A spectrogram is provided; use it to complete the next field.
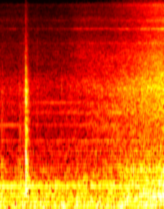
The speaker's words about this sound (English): this is where the auxiliary power unit that's running is actually right back here under the plane. That's what you're hearing.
